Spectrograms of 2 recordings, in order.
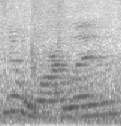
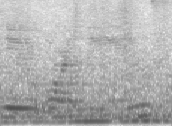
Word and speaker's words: New Orleans: Okay, so first of all, the pronunciation of the city, it's New Orleans, not New Orleans, which I think a lot of people I didn't know how to say before I went.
